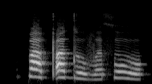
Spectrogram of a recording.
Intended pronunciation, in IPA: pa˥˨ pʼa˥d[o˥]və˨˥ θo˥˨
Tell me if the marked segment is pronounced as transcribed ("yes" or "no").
no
